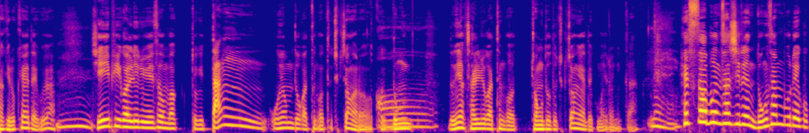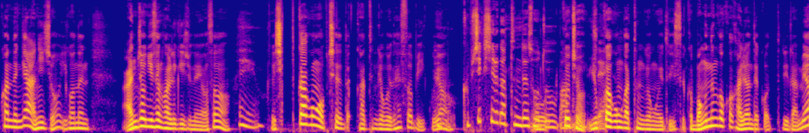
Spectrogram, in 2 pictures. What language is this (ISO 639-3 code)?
kor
